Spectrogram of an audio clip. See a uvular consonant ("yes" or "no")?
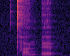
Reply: no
